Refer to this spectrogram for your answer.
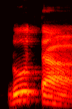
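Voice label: "duta", Malay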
